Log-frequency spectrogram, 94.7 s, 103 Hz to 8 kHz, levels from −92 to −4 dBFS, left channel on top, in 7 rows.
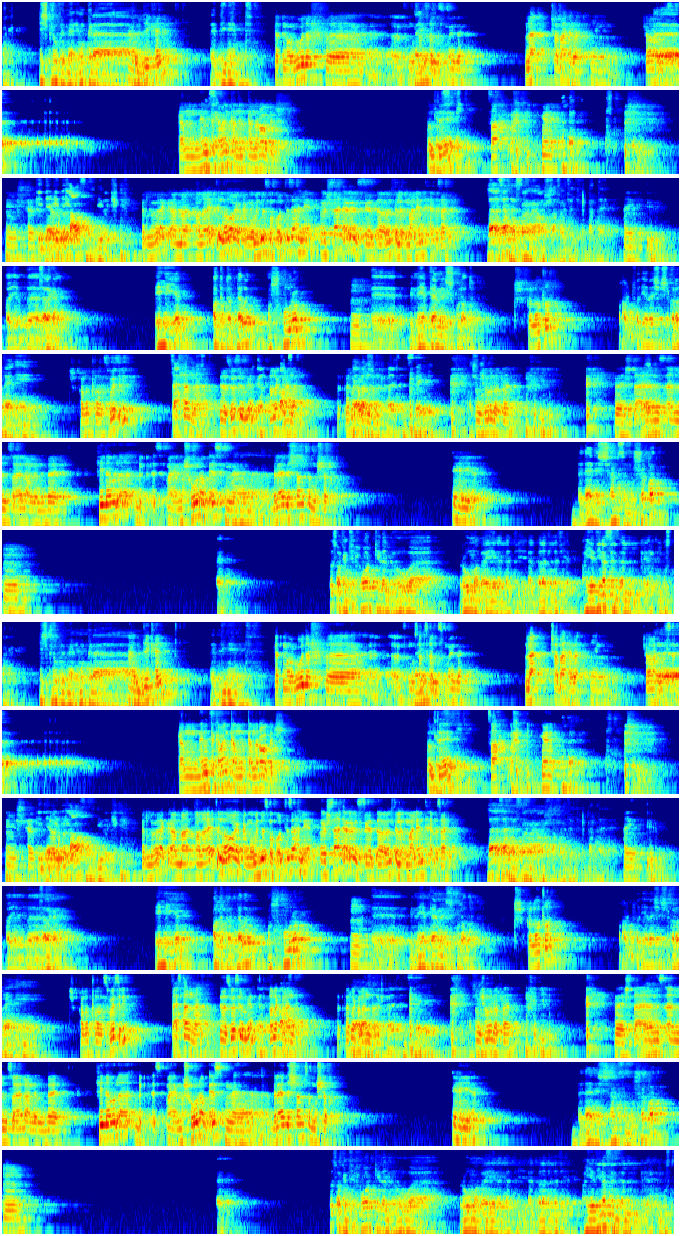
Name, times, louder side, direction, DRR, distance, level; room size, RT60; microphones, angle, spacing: voice 1, 0.7-3.0 4.2-5.0 8.2-8.7 13.0-13.6 13.9-14.1 17.6-17.9 22.2-22.7 24.7-25.0 25.6-25.7 26.1-26.4 27.8-29.6 36.8-39.2 40.7-41.8 43.7-44.3 44.8-46.7 48.0-48.5 48.8-50.1 53.0-54.8 57.6-57.9 59.3-59.4 59.7-60.2 61.1-61.5 61.9-62.8 63.5-63.8 67.0-67.1 79.1-80.9 85.5-85.7 87.8-89.9 90.4-94.6, left 1 dB, 45° left, -2 dB, 5.2 m, -26 dB
voice 2, 2.5-3.4 5.5-9.2 10.5-12.2 12.8-13.5 17.1-19.2 22.0-22.5 23.3-24.6 26.0-26.6 27.1-28.4 29.9-36.1 39.5-40.3 44.9-45.1 47.6-47.8 50.9-51.6 54.2-54.3 55.5-56.7 57.6-59.2 59.5-60.0 61.0-61.7 62.3-62.4 63.1-65.2 65.8-68.9 69.6-74.3 76.7-77.2 81.3-81.6, right 1 dB, 80° right, 1 dB, 3.2 m, -25 dB
29.5 x 25.5 x 6.0 m, 1.1 s
head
